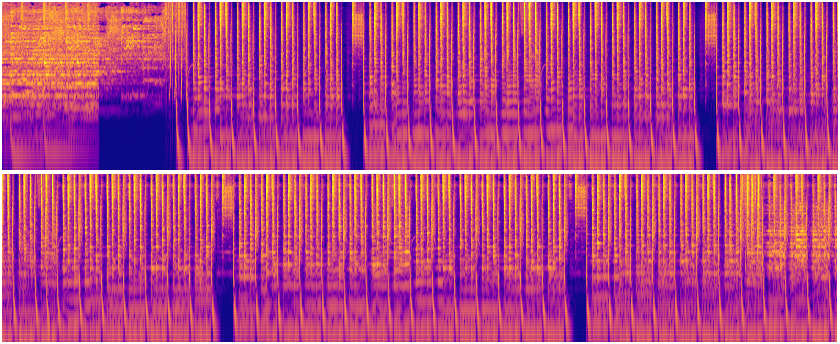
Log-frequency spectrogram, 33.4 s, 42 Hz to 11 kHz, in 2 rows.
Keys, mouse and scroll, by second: 0.0 s, 2.3 KP_1, 2.7 shift+a, 4.4 middle click, 4.4 KP_0, 5.1 middle click, 5.5-7.6 drag, 6.2 middle click, 7.6 right click, 8.4-9.7 drag, 8.7 middle click, 9.7-12.5 right drag, 12.5-19.1 drag, 12.5 middle click, 19.1-20.9 middle drag, 19.9 n, 20.9 click, 20.9-21.8 middle drag, 21.8-30.2 drag, 22.8 BackSpace, 30.2-31.3 middle drag, 31.3-33.4 drag, 32.2 BackSpace.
